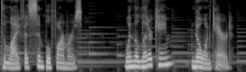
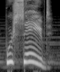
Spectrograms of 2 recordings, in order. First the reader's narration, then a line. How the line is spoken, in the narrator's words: cried Evangeline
